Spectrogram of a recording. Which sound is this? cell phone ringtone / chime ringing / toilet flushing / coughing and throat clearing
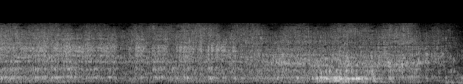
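toilet flushing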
